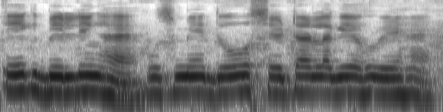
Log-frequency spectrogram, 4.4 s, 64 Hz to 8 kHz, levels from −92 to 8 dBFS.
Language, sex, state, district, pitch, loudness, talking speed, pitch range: Hindi, male, Jharkhand, Palamu, 145 Hz, -13 LUFS, 120 wpm, 140-150 Hz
